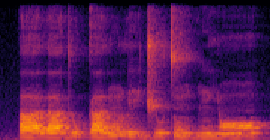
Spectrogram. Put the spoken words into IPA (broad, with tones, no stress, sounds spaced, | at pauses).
a˨ l a˨ d u˨˦ ɡ a˧ l ũ˦ l i˦˨ d͡ʒ u˧ t ũ˧ ɡ͡b ĩ˨ j ɔ̃˨˦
